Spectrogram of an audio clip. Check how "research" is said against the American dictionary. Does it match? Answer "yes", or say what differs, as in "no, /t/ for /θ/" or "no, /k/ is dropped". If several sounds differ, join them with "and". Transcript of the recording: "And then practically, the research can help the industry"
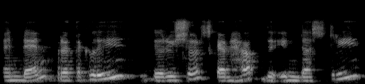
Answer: no, /s/ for /tʃ/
